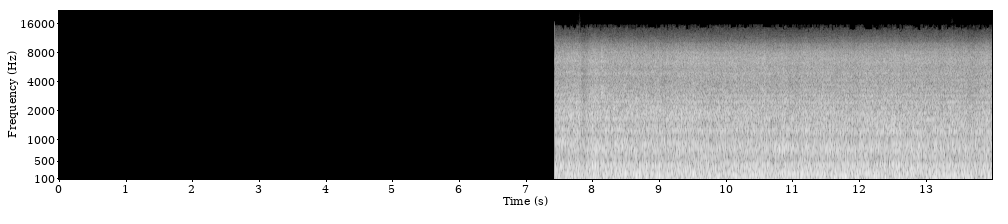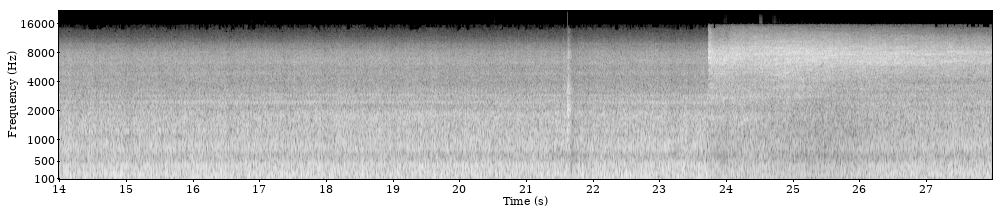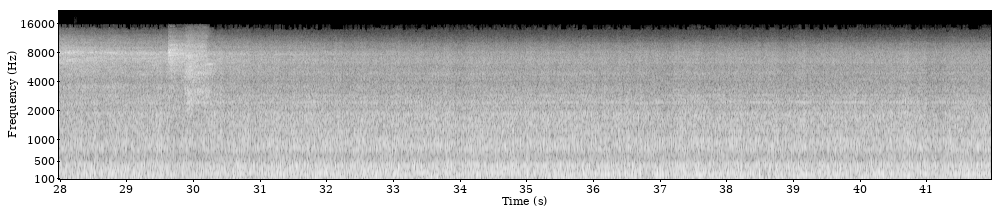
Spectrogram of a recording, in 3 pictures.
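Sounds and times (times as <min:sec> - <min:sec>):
train running: 0:07.5 - 0:41.9
loud high hiss: 0:23.7 - 0:31.5.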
